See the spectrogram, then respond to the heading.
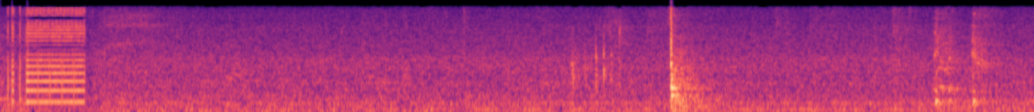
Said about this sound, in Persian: آیا من این حواس من پرت کرد، این تلفنه هر ساعتی داشت میخواد زنگ بزن.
